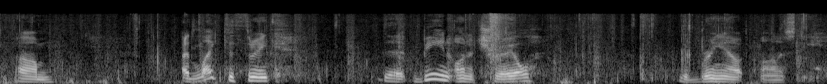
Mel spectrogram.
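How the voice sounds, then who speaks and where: The voice moves at a very slow pace with lively intonation and long, frequent pauses, against noticeable background noise. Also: man, fairly high pitch for a man. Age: 60s. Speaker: hiker vlogger. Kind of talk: casual solo vlog narration while hiking. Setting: outdoors on a forest trail. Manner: rambling, halting with fillers.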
